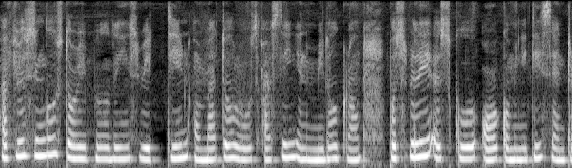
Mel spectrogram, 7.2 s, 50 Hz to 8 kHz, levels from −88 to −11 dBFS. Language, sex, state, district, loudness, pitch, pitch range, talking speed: English, female, Nagaland, Kohima, -15 LUFS, 215 Hz, 200-230 Hz, 165 wpm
